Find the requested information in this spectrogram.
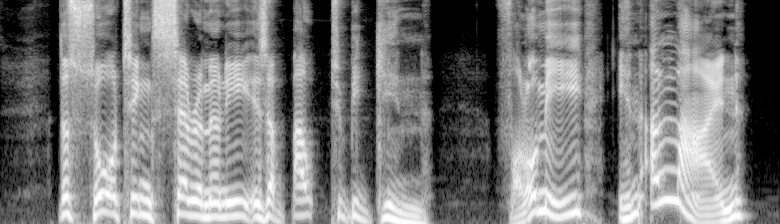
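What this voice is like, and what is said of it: Stern voice. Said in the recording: “in a stern voice”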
